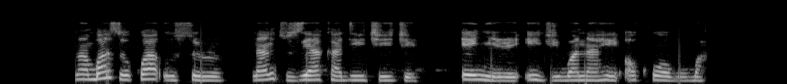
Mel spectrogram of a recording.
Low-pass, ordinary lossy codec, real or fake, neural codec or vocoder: 7.2 kHz; Opus, 24 kbps; fake; vocoder, 44.1 kHz, 128 mel bands, Pupu-Vocoder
